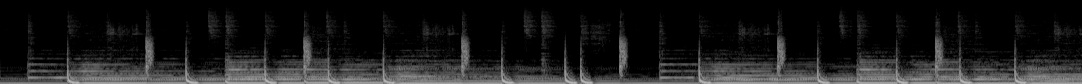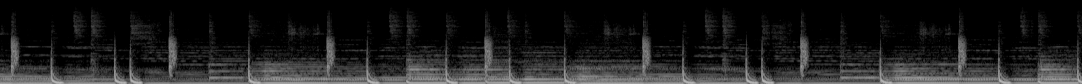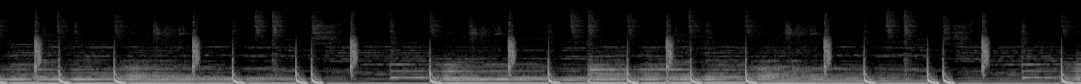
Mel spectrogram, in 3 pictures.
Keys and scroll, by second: 8.1 v, 20.3 Delete, 29.0 z.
